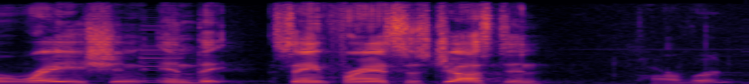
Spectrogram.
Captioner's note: buzzer buzzes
